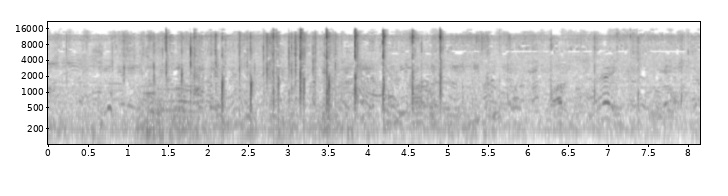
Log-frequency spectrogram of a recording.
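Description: Distant voices of players and onlookers calling out across an open soccer field. A run of a dozen or so sharp, irregular clicks or taps comes through in the middle.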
